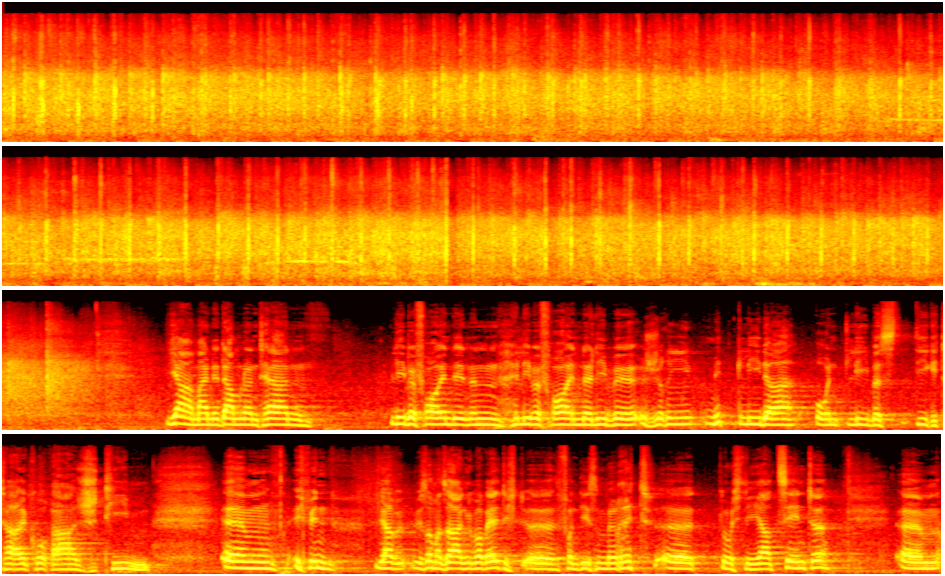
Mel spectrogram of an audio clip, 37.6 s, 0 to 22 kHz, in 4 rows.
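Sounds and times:
sustained applause from a sizable audience at an awards event: 0:00.0 - 0:19.8
speech: 0:20.5 - 0:22.0, 0:22.7 - 0:37.6.

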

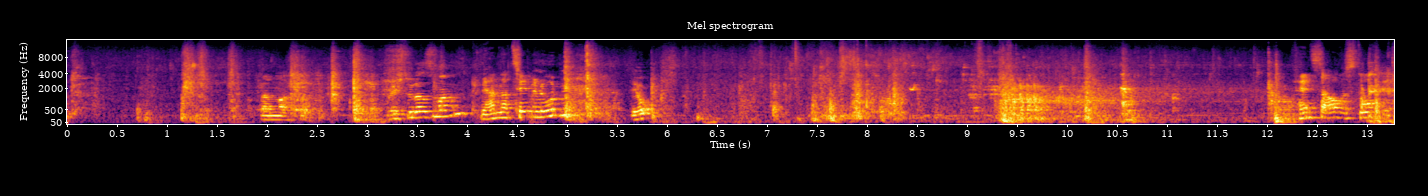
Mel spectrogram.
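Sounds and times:
speech: 0:02.0 - 0:06.0, 0:12.3 - 0:13.2
clattering and sloshing of a pot being drained: 0:06.8 - 0:12.4
water pouring from a pot of boiled potatoes into a sink: 0:07.8 - 0:12.4.

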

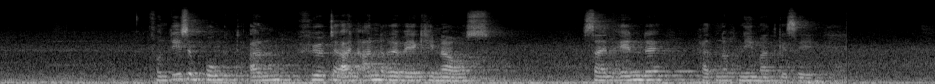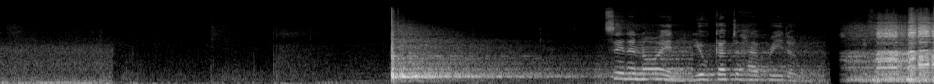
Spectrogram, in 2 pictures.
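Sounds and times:
speech: 0:01.5 - 0:05.0, 0:05.9 - 0:08.5, 0:15.5 - 0:18.5
dense wash of sound under a domed university building: 0:13.3 - 0:15.8.

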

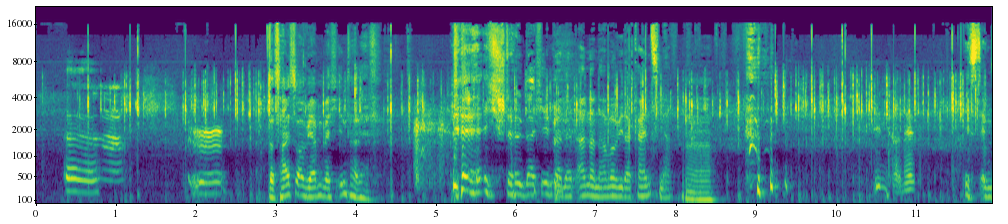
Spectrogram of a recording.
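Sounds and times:
speech: 0:00.4 - 0:01.2, 0:01.9 - 0:04.5, 0:05.2 - 0:09.1, 0:10.9 - 0:11.9
typing on a computer keyboard: 0:00.6 - 0:11.9
laughter: 0:04.7 - 0:06.9, 0:08.9 - 0:09.5.

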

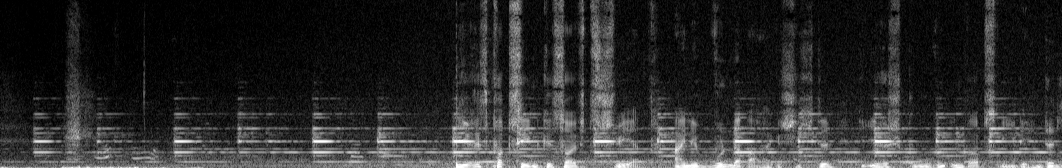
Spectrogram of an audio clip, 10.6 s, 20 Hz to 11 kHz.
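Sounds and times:
low rumble: 0:00.0 - 0:02.2
church bells in Worpswede Germany rung wildly as a fire alarm: 0:00.0 - 0:10.6
speech: 0:04.7 - 0:10.6.

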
